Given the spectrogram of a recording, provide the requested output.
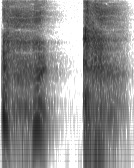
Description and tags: This is one of many coughs I produced while having a bout of flu.
Cough, Flu, Sickness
